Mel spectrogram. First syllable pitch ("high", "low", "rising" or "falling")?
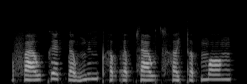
rising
